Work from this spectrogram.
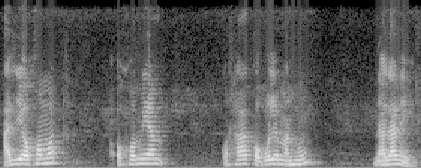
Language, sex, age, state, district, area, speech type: Assamese, female, 45-60, Assam, Sivasagar, rural, spontaneous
